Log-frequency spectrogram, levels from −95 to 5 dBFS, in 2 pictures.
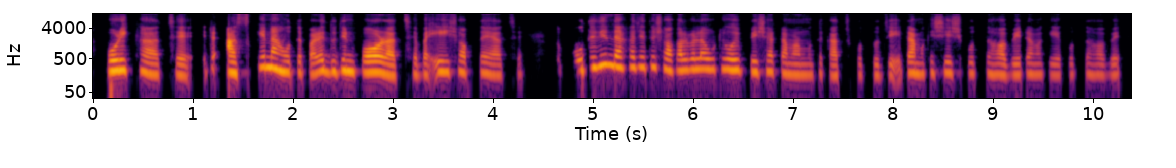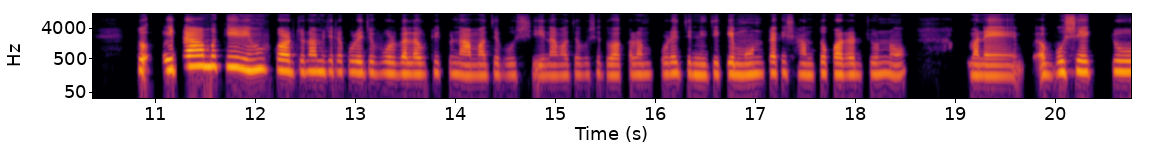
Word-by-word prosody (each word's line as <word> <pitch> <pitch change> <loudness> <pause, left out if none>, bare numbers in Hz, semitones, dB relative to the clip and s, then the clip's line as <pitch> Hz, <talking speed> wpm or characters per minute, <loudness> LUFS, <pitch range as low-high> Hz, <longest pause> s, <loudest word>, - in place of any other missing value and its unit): পরীক্ষা 225 -2 +4
আছে। 175 0 -11 0.2
এইটা - - -9 0.2
আজকে 200 +8 -5
না 265 - +7
হতে 200 -1 -5
পারে 185 +4 0
দুদিন 215 +1 +1
পর 205 0 +9
আছে 160 0 -16
বা 175 - -4
এই 210 - 0
সপ্তাহে 195 -2 -6
আছে। 165 +1 -28 0.4
তো - - -28
প্রতিদিন 280 +9 0
দেখা 285 0 0
যেত 285 +1 -5
সকালবেলা 235 +2 -1
উঠে 245 +1 -10
ওই 235 - +2
pressure 210 0 -5
টা - - -8
আমার 175 -1 -7
মধ্যে 170 +1 -17
কাজ 160 0 -5
করতো 170 -1 -19
যে, - - -17
"এইটা - - -8
আমাকে 185 +2 -12
শেষ 195 -2 -8
করতে 190 0 -17
হবে, 170 0 -6
এইটা 185 +1 -13
আমাকে 175 0 -17
ইয়ে 165 0 -14
করতে 175 +1 -23
হবে।" 170 0 -14 0.6
তো - - +6 0.3
এইটা 245 +5 +4 0.2
আমাকে 300 0 +3 0.2
remove 245 +1 +4
করার 225 -2 +6
জন্য 215 0 -6
আমি 215 - 0
যেটা 210 0 -7
করি 205 -1 -1
যে - - -4
ভোরবেলা 190 -1 -1
উঠে 185 +3 -15
একটু 190 -2 -16
নামাজে 170 +1 -3
বসি। 170 -1 -15 0.2
নামাজে 170 +1 -9
বসে 175 +2 -16
দোয়া-কালাম 170 +1 -6
পড়ে 185 +1 -5
যে 190 - -7
নিজেকে 180 +2 -4
মনটাকে 190 +2 -3
শান্ত 180 -1 -8
করার 180 0 +1
জন্য 185 0 -7 0.8
মানে 165 -1 +1 0.5
আ - - +4
বসে 205 +2 +1
একটু 215 +2 -8
190 Hz, 195 wpm, -25 LUFS, 175-215 Hz, 0.8 s, পর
